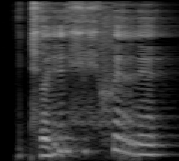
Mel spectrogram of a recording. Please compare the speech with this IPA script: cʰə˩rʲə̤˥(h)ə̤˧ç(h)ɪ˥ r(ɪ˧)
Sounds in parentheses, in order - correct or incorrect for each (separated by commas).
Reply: incorrect, incorrect, correct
